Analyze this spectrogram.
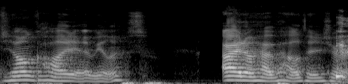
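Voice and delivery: low, soft, woozy voice; imitating a passed-out friend, low and faint; barely conscious friend. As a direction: murmur it as if just coming to. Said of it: "She's like".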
